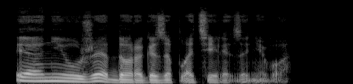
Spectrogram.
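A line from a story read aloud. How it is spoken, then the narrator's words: Calm reply. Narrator (Russian): спокойно отозвался Соленый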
